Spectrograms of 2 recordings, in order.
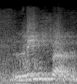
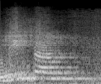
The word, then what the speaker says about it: Lisa: And Mawu is paired with her twin, Lisa, L-I-S-A. And that's in Fon language. And there that represents the male. That's fine. Come on, man. And Lisa is symbolized by the day, the sun, by heat and work, energy.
